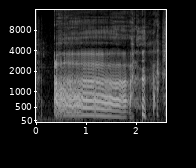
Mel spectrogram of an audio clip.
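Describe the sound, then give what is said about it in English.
An audience lets out a collective groan together: one loud, sustained moaning tone starts suddenly, holds for about a second and a half with its pitch sagging slightly, then breaks into a few short, ragged vocal bursts. “let's let out this collective groan together on the count of three”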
